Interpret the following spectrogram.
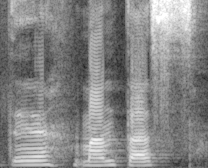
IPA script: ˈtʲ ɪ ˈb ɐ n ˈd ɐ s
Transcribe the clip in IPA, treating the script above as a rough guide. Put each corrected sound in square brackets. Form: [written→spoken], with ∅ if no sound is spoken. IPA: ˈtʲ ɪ [ˈb→ˈm] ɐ n [ˈd→ˈt] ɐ s

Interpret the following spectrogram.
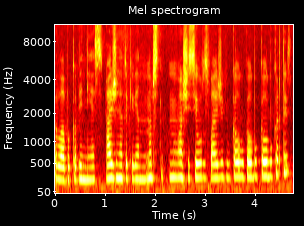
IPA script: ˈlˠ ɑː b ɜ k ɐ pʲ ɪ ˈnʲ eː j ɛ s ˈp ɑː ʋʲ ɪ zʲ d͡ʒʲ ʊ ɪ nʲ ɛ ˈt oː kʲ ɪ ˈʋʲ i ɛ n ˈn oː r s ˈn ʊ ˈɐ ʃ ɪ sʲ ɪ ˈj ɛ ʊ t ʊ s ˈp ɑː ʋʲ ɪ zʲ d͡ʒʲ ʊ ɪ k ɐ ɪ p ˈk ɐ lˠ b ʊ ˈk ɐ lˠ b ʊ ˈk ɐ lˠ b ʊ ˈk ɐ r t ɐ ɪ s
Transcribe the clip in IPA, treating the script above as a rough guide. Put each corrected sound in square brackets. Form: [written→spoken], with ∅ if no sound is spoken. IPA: ˈlˠ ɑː b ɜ k ɐ [pʲ→bʲ] ɪ ˈnʲ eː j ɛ s ˈp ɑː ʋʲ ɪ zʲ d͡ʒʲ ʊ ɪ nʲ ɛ ˈt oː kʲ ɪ ˈʋʲ i ɛ n ˈn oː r s ˈn ʊ ˈɐ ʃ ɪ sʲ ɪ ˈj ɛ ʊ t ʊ s ˈp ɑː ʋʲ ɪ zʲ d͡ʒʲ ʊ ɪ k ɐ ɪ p ˈk ɐ lˠ b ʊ ˈk ɐ lˠ b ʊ ˈk ɐ lˠ b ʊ ˈk ɐ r t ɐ ɪ s

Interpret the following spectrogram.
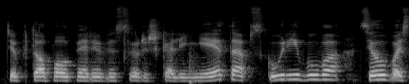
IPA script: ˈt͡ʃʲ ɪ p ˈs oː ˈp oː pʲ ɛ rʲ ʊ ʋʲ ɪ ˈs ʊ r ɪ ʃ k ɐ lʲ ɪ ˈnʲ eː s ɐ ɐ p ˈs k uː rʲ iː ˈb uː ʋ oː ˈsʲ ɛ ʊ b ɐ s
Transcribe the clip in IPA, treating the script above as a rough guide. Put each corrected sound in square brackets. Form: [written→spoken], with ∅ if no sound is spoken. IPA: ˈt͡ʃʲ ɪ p [ˈs→ˈt] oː ˈp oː pʲ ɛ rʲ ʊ ʋʲ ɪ ˈs ʊ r ɪ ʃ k ɐ lʲ ɪ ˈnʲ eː [s→t] ɐ ɐ p ˈs k uː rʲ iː ˈb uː ʋ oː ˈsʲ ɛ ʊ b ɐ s

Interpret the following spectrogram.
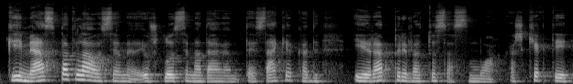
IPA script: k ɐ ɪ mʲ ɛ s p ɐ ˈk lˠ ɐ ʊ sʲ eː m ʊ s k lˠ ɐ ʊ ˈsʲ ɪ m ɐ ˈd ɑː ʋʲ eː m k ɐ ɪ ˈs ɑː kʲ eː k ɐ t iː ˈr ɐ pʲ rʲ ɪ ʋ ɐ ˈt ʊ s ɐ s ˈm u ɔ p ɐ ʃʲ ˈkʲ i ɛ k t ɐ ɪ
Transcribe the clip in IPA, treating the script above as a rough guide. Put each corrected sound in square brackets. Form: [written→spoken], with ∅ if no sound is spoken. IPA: k ɐ ɪ mʲ ɛ s p ɐ ˈk lˠ ɐ ʊ sʲ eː m ʊ [s→ʃ] k lˠ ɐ ʊ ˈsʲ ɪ m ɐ ˈd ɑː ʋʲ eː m [k→t] ɐ ɪ ˈs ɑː kʲ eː k ɐ t iː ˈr ɐ pʲ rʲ ɪ ʋ ɐ ˈt ʊ s ɐ s ˈm u ɔ [p→k] ɐ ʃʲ ˈkʲ i ɛ k t ɐ ɪ

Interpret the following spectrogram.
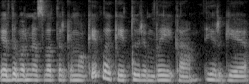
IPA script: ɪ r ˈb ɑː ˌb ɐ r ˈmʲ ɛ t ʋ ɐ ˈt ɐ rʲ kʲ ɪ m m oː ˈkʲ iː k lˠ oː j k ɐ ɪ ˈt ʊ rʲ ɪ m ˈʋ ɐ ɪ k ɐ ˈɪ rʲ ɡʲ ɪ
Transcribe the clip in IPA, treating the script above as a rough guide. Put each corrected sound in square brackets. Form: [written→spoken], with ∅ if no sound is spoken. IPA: ɪ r [ˈb→ˈd] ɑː ˌb ɐ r ˈmʲ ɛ [t→s] ʋ ɐ ˈt ɐ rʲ kʲ ɪ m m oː ˈkʲ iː k lˠ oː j k ɐ ɪ ˈt ʊ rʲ ɪ m ˈʋ ɐ ɪ k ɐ ˈɪ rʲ ɡʲ ɪ

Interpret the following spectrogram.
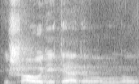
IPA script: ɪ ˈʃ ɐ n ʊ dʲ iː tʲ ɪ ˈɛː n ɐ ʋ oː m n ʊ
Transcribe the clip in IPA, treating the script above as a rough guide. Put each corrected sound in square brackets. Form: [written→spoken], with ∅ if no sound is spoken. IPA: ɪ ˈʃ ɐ [n→∅] ʊ dʲ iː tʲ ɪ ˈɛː [n→d] ɐ ʋ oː m n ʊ

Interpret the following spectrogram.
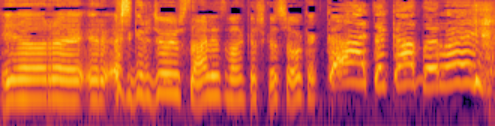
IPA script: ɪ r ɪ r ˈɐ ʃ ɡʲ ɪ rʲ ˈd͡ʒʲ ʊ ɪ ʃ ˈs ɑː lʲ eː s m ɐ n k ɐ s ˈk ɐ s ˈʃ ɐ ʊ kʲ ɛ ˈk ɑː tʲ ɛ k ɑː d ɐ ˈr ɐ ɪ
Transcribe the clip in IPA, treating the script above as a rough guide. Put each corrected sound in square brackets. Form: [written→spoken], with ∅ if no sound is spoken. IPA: ɪ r ɪ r ˈɐ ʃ ɡʲ ɪ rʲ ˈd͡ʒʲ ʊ ɪ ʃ ˈs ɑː lʲ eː s m ɐ n k ɐ [s→ʃ] ˈk ɐ s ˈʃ ɐ ʊ kʲ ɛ ˈk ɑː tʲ ɛ k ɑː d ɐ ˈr ɐ ɪ

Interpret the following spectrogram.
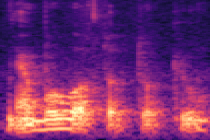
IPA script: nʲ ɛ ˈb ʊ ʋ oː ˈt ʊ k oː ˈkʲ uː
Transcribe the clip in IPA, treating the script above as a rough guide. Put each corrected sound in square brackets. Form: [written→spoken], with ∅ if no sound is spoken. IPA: nʲ ɛ ˈb ʊ ʋ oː ˈt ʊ [k→t] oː ˈkʲ uː

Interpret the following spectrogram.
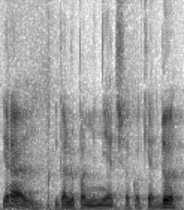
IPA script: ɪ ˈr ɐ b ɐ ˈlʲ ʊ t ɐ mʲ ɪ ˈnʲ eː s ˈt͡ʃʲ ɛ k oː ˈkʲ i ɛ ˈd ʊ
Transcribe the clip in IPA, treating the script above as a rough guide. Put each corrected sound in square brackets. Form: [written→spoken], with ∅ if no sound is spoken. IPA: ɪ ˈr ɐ [b→ɡ] ɐ ˈlʲ ʊ [t→p] ɐ mʲ ɪ ˈnʲ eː [s→t] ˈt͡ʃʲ ɛ k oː ˈkʲ i ɛ ˈd ʊ

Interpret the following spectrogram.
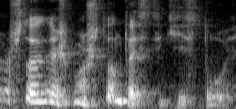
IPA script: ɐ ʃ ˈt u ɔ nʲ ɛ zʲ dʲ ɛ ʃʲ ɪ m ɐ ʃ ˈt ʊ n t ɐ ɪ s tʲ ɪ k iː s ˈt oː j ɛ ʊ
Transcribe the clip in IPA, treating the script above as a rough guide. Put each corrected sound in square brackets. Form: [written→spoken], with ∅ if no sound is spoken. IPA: ɐ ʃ ˈt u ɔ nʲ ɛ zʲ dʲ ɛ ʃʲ ɪ m ɐ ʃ ˈt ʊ n t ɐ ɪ s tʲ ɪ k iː s ˈt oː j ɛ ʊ

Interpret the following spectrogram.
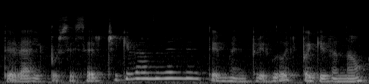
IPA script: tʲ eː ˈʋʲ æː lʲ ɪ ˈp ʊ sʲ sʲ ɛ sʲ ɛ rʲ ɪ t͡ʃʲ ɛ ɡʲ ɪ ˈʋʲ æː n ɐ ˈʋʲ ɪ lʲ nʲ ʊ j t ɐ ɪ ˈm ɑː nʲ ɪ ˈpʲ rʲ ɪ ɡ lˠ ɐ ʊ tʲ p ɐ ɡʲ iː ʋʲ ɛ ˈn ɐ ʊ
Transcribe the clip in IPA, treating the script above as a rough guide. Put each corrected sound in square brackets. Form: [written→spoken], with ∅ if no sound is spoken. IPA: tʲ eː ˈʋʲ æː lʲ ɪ ˈp ʊ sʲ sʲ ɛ sʲ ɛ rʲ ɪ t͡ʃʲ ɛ ɡʲ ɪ ˈʋʲ æː n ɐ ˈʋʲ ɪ lʲ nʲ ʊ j t ɐ ɪ ˈm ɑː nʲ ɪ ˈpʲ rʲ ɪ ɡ lˠ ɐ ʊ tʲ p ɐ ɡʲ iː ʋʲ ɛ ˈn ɐ ʊ

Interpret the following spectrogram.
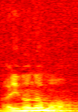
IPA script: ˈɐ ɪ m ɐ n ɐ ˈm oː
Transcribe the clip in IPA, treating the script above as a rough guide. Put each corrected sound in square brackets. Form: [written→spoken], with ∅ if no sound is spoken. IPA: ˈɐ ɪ [m→n] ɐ n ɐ ˈm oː

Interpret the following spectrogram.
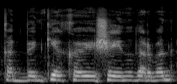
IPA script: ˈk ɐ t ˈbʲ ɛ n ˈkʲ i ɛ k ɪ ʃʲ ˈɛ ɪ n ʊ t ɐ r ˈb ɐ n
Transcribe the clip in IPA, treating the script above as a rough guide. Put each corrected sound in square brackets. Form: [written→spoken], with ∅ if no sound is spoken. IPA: ˈk ɐ t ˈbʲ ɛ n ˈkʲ i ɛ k ɪ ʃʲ ˈɛ ɪ n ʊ [t→d] ɐ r ˈb ɐ n

